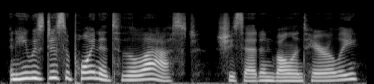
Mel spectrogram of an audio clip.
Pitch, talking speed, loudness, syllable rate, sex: 215 Hz, 160 wpm, -15 LUFS, 5.4 syllables/s, female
